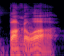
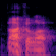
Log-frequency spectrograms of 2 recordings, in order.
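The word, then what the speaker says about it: baccalà: you put the um you put the emphasis on the wrong survival it's bakala baccala anyway people said aioli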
